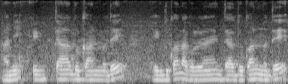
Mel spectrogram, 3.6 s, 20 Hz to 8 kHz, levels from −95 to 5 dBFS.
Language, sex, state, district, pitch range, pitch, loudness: Marathi, male, Maharashtra, Nagpur, 125-135 Hz, 130 Hz, -14 LUFS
